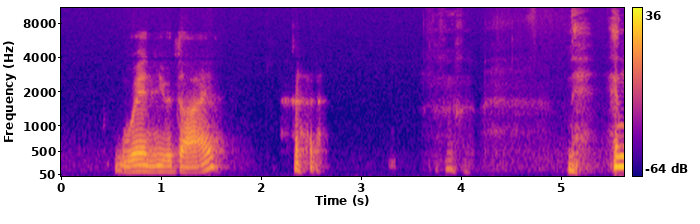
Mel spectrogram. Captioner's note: questioner Laughter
